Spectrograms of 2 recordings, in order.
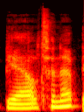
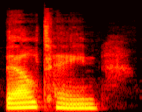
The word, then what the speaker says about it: Bealtaine: I get a lot of pushback around Bealtaine because in Scotland they do say it Beltane. But if you are working within a so-called Celtic tradition, most often the Beltane pronunciation is actually an anglicized version because people can't say Bealtaine or don't want to say Bealtaine because it has too many vowels, as I was told one time.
